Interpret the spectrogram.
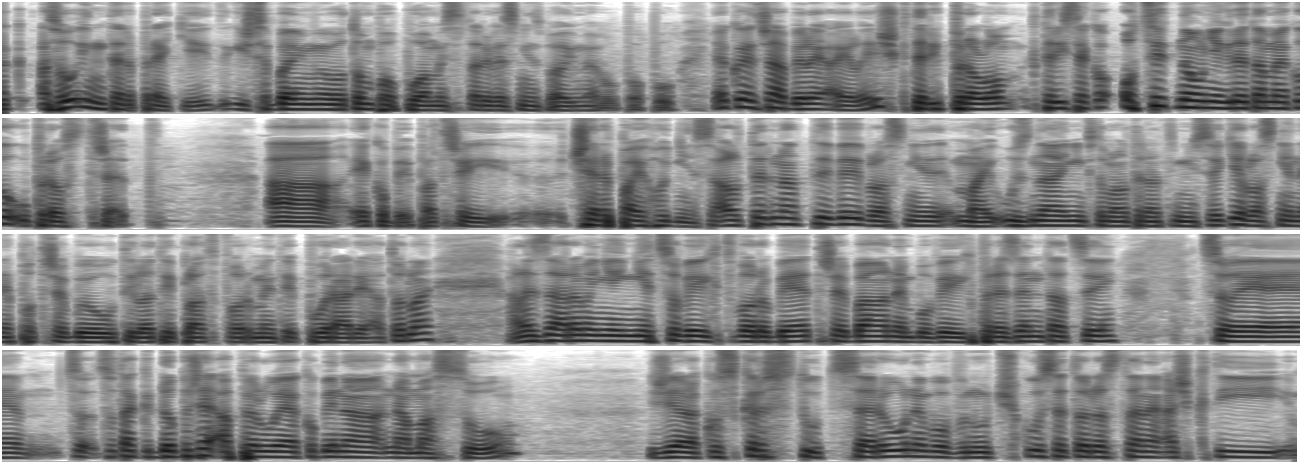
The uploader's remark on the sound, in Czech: na stage festivalu United Islands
